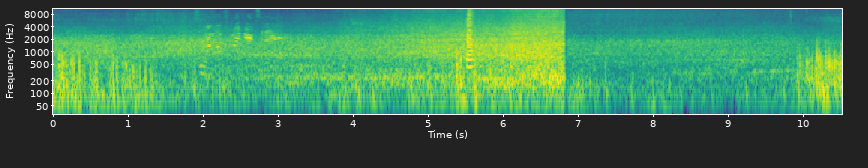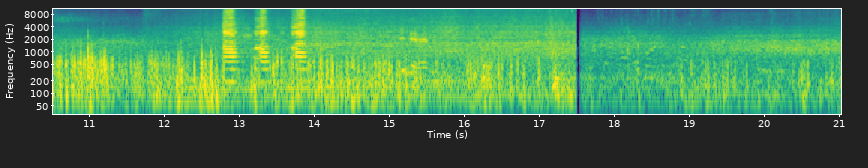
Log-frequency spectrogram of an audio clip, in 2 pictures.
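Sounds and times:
dump truck passing: 3.0s - 21.0s
diesel engine pulling away: 3.6s - 17.5s
truck horn toots: 5.4s - 6.2s, 12.6s - 14.4s.

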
